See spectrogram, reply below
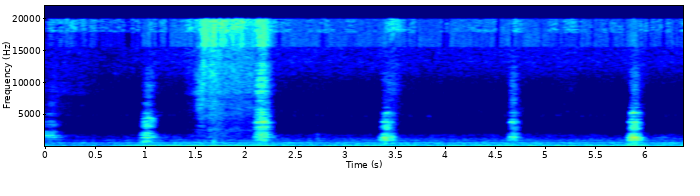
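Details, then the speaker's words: Faint, quick, shallow breaths, about five in six seconds, from an adult imitating the shallow breathing of strong opioid (Percocet) respiratory depression that made them fear they would stop breathing in their sleep; imitated shallow breathing. "that's how my breath sounds would be I don't know if you guys could hear that maybe you could hear that but my breath sounds really shallow to the point I was concerned I would literally just stop breathing and die in my sleep"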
